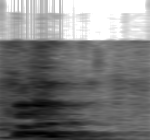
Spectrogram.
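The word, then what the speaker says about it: calm: তাহলে এখানেও এল কাম এর উচ্চারণ করব আমরা, কারণ এল এর উচ্চারণ হচ্ছে না।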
